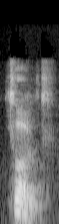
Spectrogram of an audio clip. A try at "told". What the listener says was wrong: Okay, so the idea here, your T sounds much better, but you need to be able to control your tongue so it does not drop down again and pronounce a T, because you're saying talt. Okay, you need to keep your tongue curved up to the top in pronouncing that L, but we'll continue to work on it.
